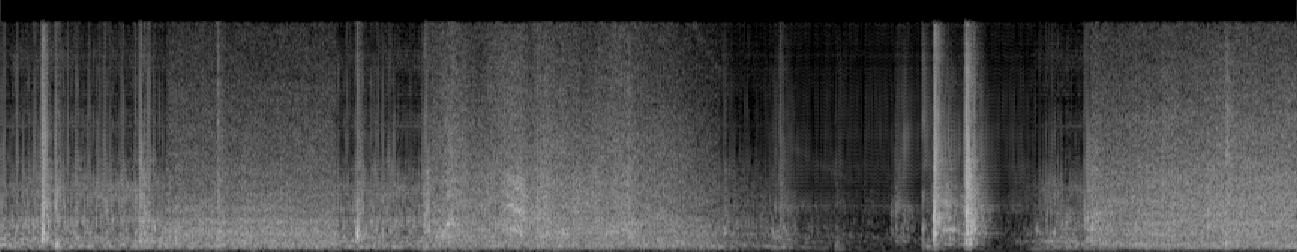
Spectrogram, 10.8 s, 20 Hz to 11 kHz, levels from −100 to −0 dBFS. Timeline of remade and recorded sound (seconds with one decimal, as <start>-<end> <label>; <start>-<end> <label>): 0.0-1.4 remade; 1.4-2.8 recorded; 2.8-3.6 remade; 3.6-6.0 recorded; 6.0-9.1 remade; 9.1-10.8 recorded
